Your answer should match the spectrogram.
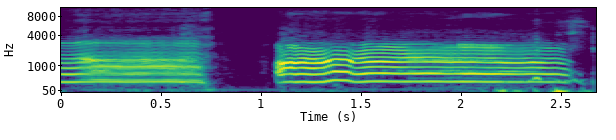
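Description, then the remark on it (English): A man's voice imitates the growling of Chewie in two sustained, strained bursts, with a short pause between them. The second burst wavers in pitch and is louder. Nothing else is said. “He does some kind of growling noise.”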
